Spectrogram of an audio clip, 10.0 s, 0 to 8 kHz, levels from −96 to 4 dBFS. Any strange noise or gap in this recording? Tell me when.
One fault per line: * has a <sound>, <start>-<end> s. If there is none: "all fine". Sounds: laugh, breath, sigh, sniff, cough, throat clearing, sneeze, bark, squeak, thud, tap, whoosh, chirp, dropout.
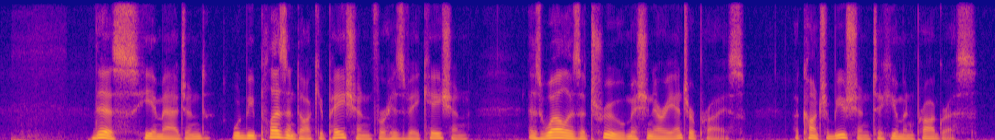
* has a breath, 0.1-0.7 s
